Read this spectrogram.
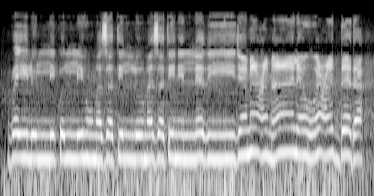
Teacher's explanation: ادغام میں واو ہے کیونکہ تنوین کے بعد واو پہ شد ہے تو یہ اسے غنہ کر کے پڑھنا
